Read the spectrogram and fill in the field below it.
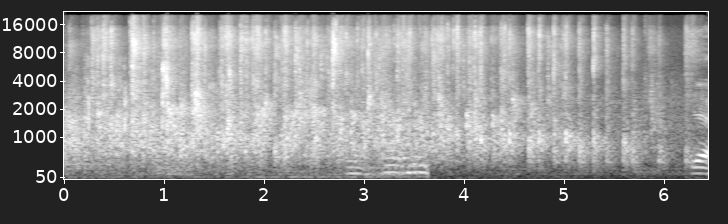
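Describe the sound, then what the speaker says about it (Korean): An audience applauds the mayor of Sejong at a gathering, a dense wash of clapping with scattered taps and thuds that thins toward the end, voices murmuring beneath it. "시장님께 큰 박수 한번 부탁드립니다"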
